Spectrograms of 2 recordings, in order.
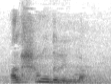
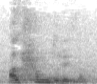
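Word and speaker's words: الحمد لله: আলহামদুলিল্লাহ, আলহামদুলিল্লাহ।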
